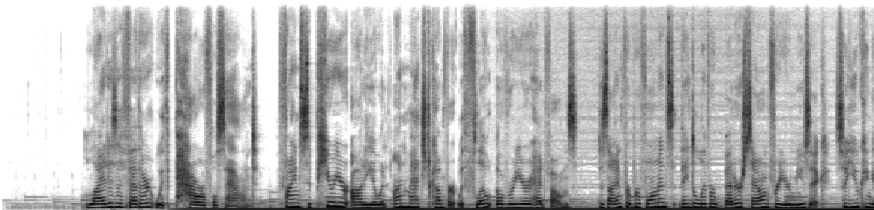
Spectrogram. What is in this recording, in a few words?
commercial reel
